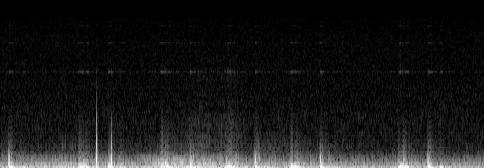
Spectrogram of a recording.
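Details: Slow paired heart thumps at rest, recorded at roughly the mitral area (uncertain) with a pulse oximeter counting; faint high beeps from its low heart rate alarm; bradycardia.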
